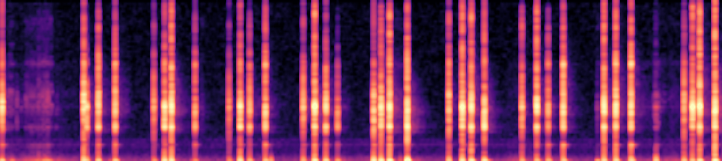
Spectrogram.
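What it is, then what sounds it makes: Cut-glass cup tapped with fingernails. Long dark nails tap rapidly and irregularly on a small, hollow, empty cut-glass cup with a diamond-pattern texture held over the mic. Each tap is a sharp, bright click with a soft low thump underneath, dying away almost instantly. The taps come in uneven clusters with brief pauses between them.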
